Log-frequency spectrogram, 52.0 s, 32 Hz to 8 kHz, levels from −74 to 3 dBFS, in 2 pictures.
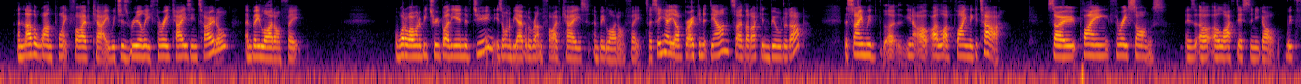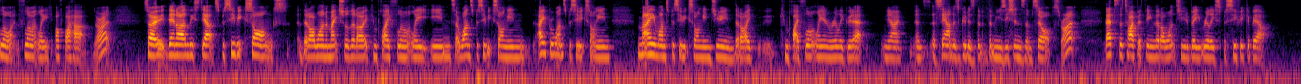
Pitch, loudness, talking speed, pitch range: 195 Hz, -17 LUFS, 180 wpm, 185-205 Hz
